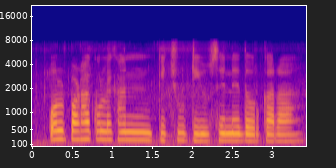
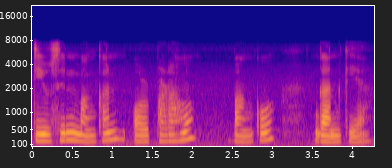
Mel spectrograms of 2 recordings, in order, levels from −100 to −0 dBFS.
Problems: background sounds at intervals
